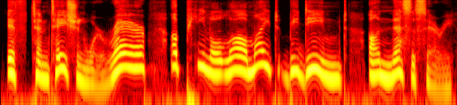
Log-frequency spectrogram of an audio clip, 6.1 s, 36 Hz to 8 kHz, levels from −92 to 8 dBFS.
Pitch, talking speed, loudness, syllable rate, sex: 175 Hz, 110 wpm, -18 LUFS, 3.8 syllables/s, male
